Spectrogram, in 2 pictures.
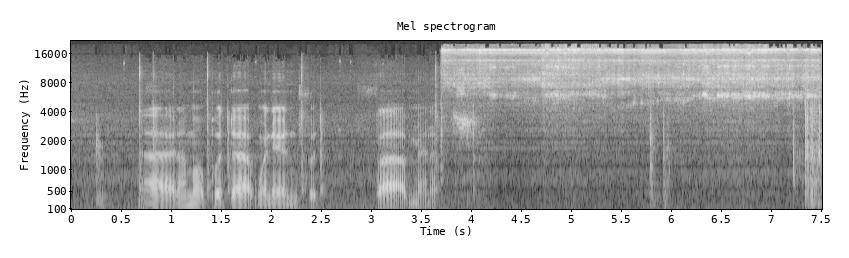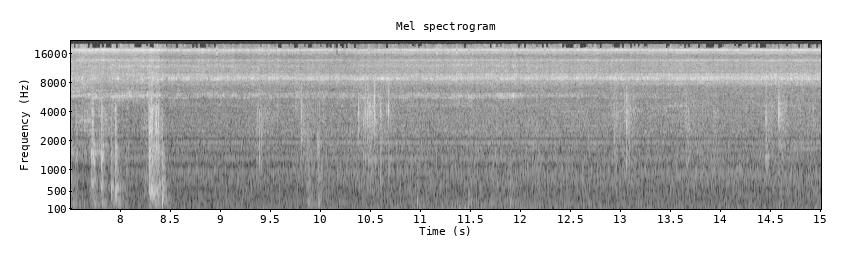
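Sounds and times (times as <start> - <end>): ultrasonic cleaner hissing: 3.7 - 15.0.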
